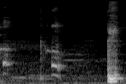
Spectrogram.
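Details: Baby's single short, abrupt cough, preceded by faint soft vocal sounds.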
